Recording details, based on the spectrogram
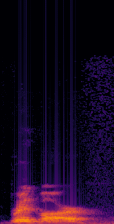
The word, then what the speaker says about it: Bryn Mawr: Bryn Mawr, Pennsylvania. I guess I pronounced that correct.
